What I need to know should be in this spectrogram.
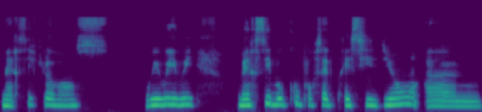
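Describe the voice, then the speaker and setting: Dark and mellow, a woman's medium-pitched voice moves at a very slow pace with fairly even intonation. The sound is dry and close with no echo, over a quiet background. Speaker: contemplation guide. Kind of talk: casual chat. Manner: halting.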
